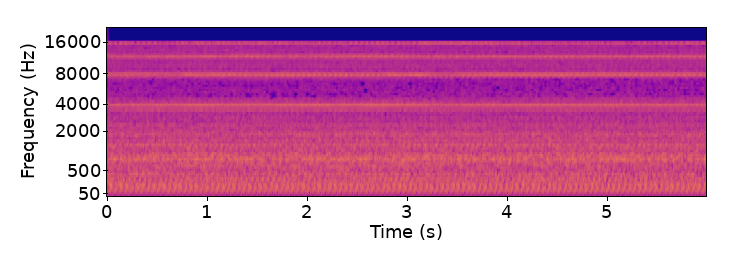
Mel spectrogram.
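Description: Constant heavy roar with a rough rumble and steady hum through the whole high-speed spin, the sound of worn drum bearings.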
